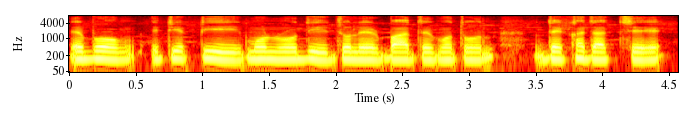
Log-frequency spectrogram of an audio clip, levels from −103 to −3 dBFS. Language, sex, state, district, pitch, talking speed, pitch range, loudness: Bengali, male, Tripura, Unakoti, 145 Hz, 130 wpm, 140-150 Hz, -17 LUFS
